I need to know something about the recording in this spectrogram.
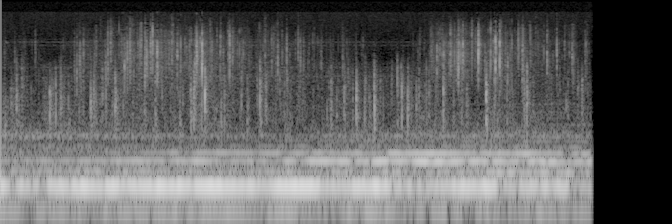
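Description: A fire crackles and pops close by.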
